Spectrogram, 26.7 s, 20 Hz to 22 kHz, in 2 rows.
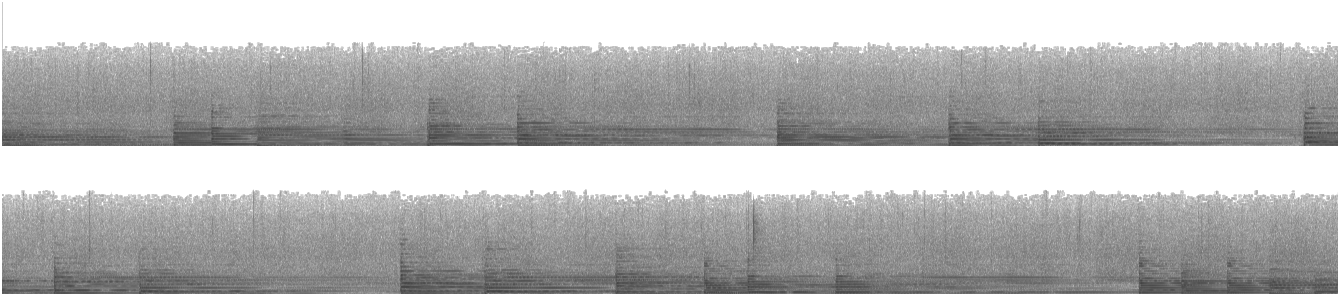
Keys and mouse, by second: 2.8 click, 4.1 click, 7.0 click, 8.3 click, 11.2 s, 11.6 click, 17.9 click, 21.3 s, 21.7 click, 23.1 ctrl+1, 24.5 ctrl+shift+x, 24.9 click, 26.2-26.7 typing.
